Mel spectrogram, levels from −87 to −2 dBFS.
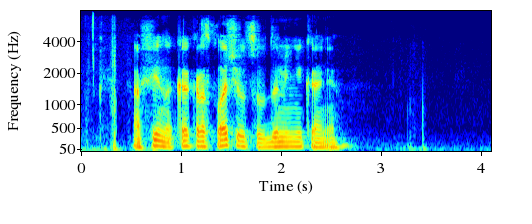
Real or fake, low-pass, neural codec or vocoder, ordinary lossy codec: real; 7.2 kHz; none; AAC, 32 kbps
